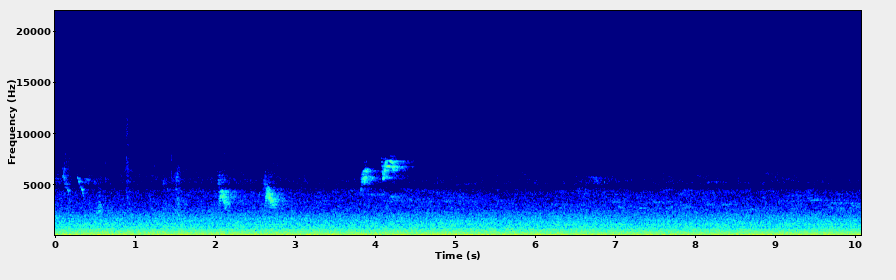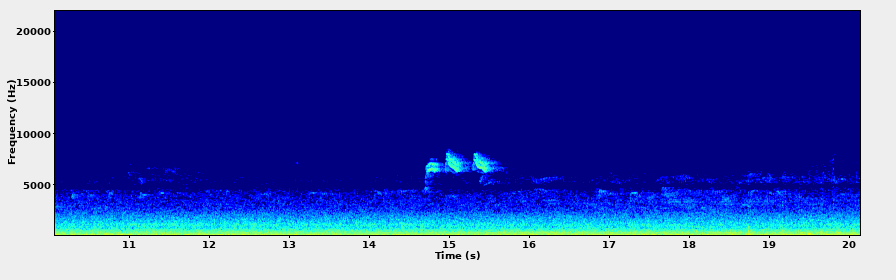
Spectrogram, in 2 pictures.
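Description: Steady low background rumble with a few faint, short, high bird chirps: a couple about two to three seconds in, one at about four seconds and another around fifteen seconds.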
